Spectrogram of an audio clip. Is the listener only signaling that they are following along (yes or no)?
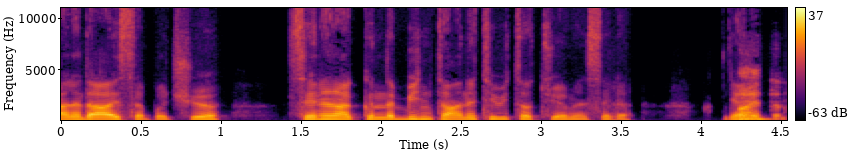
yes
